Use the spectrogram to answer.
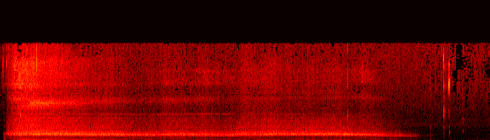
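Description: A slow, steady breath out lasting about five seconds as part of a calming breathing exercise: an even, breathy hiss that holds its level, then stops abruptly into near silence.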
